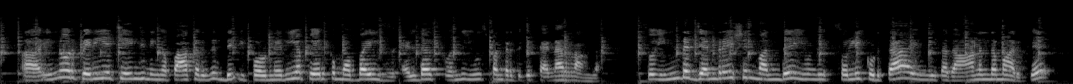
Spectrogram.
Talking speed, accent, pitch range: 140 wpm, Indian, 200-255 Hz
